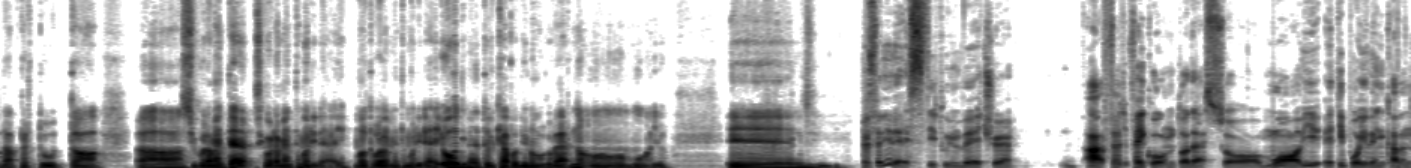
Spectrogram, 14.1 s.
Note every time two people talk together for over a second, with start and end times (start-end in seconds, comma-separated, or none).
none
